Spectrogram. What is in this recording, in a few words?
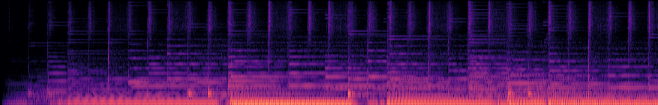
Modern, backing tracks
